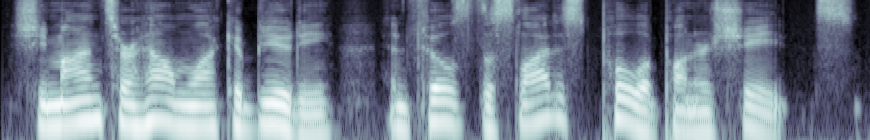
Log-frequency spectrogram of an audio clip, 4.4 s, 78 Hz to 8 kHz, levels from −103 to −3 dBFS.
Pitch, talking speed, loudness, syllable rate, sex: 120 Hz, 205 wpm, -16 LUFS, 4.5 syllables/s, male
